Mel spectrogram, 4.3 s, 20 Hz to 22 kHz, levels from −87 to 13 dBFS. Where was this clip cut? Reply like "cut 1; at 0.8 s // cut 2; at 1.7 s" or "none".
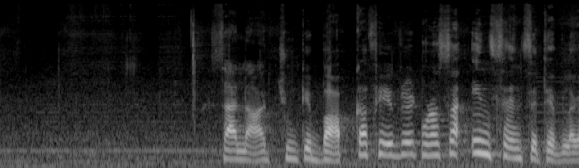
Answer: cut 1; at 3.1 s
